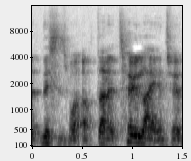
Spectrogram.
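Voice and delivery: ordinary talk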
